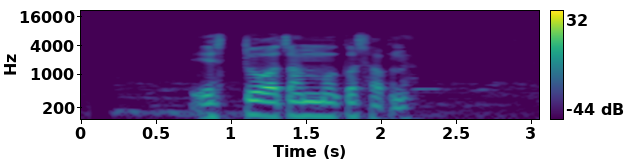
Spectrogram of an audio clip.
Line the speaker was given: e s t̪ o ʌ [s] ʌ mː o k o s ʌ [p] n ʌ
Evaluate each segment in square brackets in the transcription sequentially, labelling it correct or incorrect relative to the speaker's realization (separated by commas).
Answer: incorrect, correct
